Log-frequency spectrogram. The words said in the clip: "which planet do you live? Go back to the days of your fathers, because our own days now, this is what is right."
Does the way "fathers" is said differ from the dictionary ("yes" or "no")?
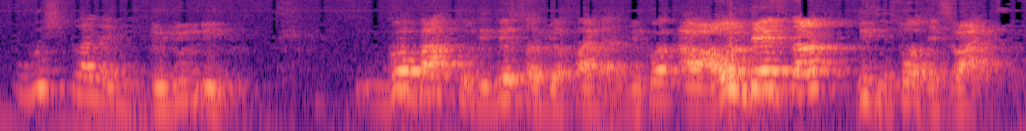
yes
